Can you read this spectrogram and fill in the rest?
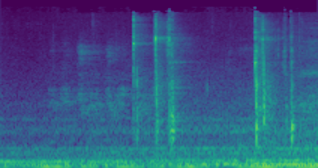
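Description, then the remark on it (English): Clattery computer keyboard typing, a handful of sharp key clicks arriving in two quick bursts over a steady low hum. “This keyboard's loud.”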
